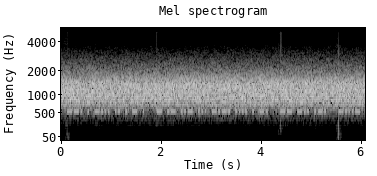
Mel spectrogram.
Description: Morse code, heard as a keyed tone, about 35 wpm, 530 Hz. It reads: GEBIETE TAUSCHEN MDR <BT>
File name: daily / 35wpm noise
